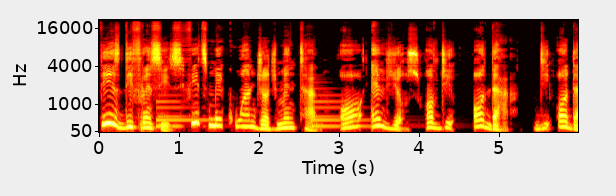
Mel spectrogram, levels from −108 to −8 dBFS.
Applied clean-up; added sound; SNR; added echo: classical method spectral subtraction.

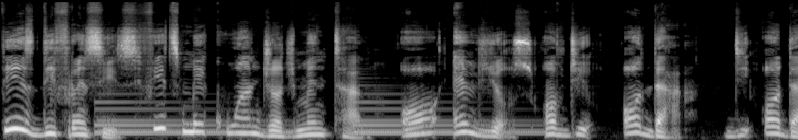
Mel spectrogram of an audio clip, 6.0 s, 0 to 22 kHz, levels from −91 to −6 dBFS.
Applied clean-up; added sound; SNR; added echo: none; Electric guitar / Strum; 17 dB; none.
